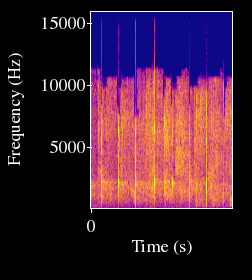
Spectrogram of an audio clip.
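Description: Clapping breaks out for the hosts of an iftar cooking segment during Ramadan: roughly nine sharp, separate claps in a steady, fairly quick rhythm, close and crisp with little else behind them.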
